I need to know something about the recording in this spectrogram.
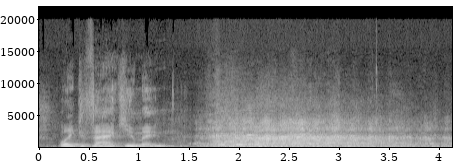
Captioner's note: audience laughing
